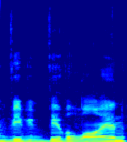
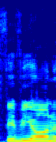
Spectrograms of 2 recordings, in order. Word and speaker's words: Vivillon: happening in the game before you start calling it Viva lion it's Vivion it's kind of like the double l in like French pronunciations of things that came out with the Kalos region let's save you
